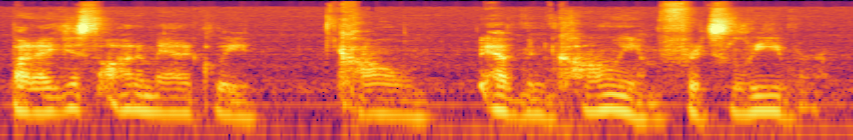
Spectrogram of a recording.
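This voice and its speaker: Man, book channel host, casual discussion, mid-pitched voice, rambling, self-correcting, faint background hiss. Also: brisk, rough recording.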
